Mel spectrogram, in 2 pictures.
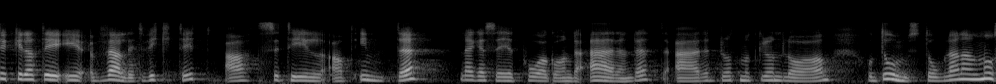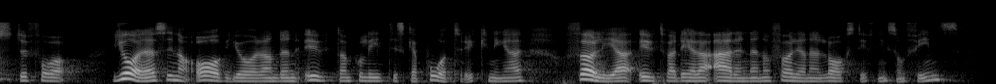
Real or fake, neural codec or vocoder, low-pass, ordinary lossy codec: fake; codec, 16 kHz, about 1 kbps, DyCAST, with the encoder's durations; 7.2 kHz; none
